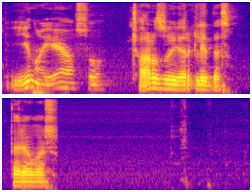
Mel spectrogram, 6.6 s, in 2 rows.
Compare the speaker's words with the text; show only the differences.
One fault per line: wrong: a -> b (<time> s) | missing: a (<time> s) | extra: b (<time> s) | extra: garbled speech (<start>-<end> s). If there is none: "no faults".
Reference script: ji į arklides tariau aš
extra: nuėjo su čarlzu (0.4 s)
